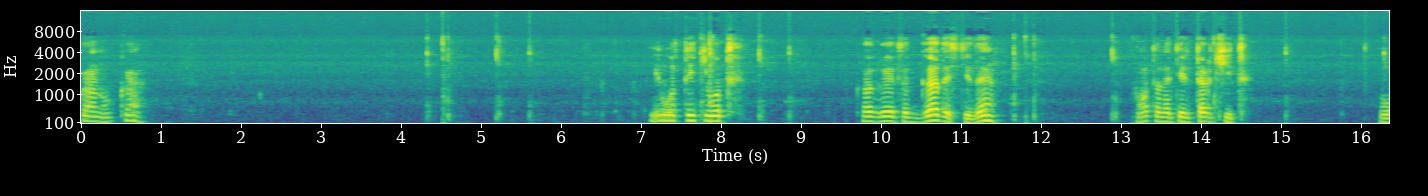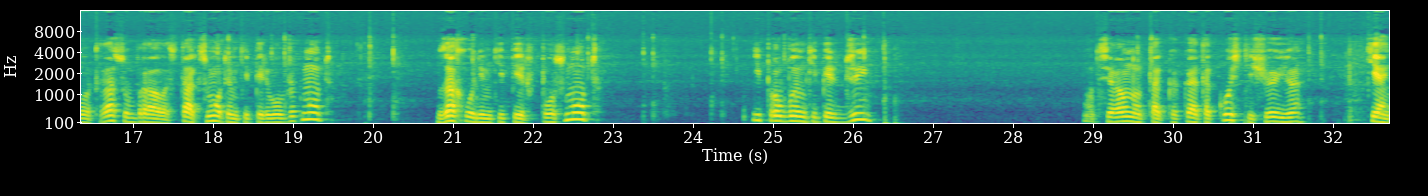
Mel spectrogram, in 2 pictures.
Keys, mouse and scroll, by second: 4.9 middle click, 5.8-8.0 drag, 8.1 middle click, 9.0-11.9 drag, 12.2-13.2 middle drag, 14.5 middle click, 15.2-16.5 drag, 18.2 click, 20.2 middle click, 21.2 click, 22.7-23.8 drag, 24.4 click, 25.3-26.4 middle drag, 26.6 g, 30.9 r.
